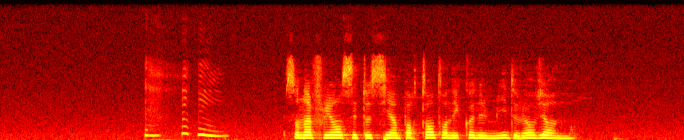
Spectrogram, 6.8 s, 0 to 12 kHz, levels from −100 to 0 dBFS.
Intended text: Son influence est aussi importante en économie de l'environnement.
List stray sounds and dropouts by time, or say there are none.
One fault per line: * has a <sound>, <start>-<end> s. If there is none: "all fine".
* has a laugh, 1.4-2.4 s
